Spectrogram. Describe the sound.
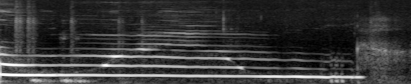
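A person imitates a whale call with one long, drawn-out moaning tone that slowly slides lower in pitch, steady, followed by a short breathy burst at the end.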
